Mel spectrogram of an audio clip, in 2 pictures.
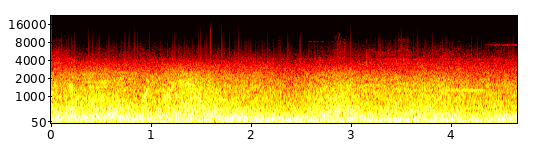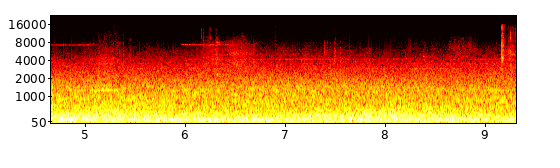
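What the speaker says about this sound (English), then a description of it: "Crane Air A380 Super making that left-hand turn into taxiway Kilo." Broad steady jet roar from a Korean Air Airbus A380 taxiing and turning onto a taxiway at LAX, a continuous low rumble at moderate distance with faint talk mixed in.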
